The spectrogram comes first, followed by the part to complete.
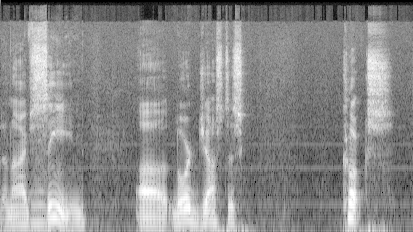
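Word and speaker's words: Coke: And I've seen Lord Justice Cook's, spelled C-O-K-E, but pronounced Cook, his own code of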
